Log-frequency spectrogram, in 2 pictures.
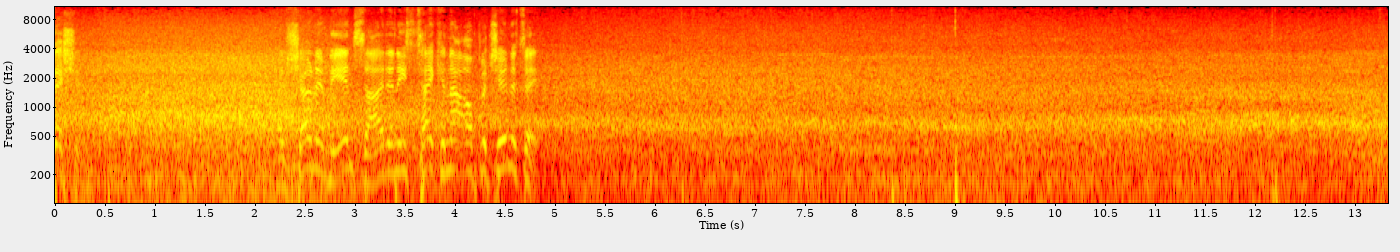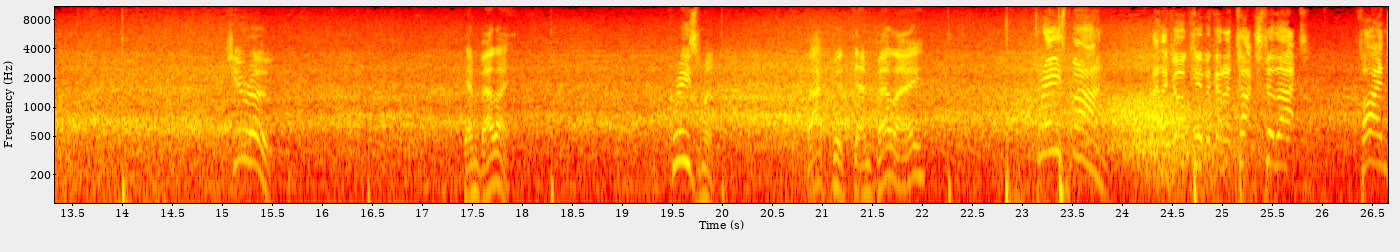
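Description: A large stadium crowd roars and murmurs.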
